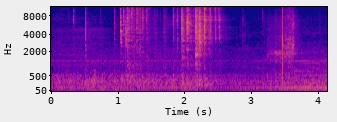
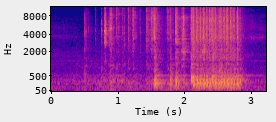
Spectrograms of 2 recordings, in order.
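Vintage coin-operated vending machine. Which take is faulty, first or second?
first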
